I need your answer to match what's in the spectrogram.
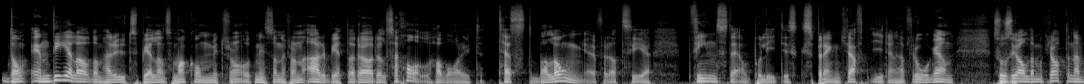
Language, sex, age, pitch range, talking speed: English, male, 30-49, 100-120 Hz, 165 wpm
